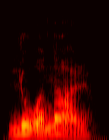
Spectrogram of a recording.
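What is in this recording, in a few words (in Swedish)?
"lånar", Swedish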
